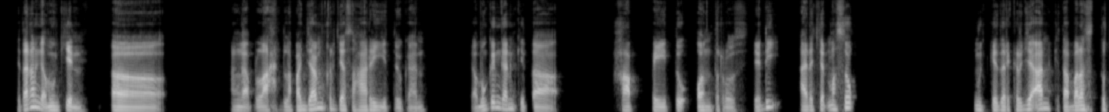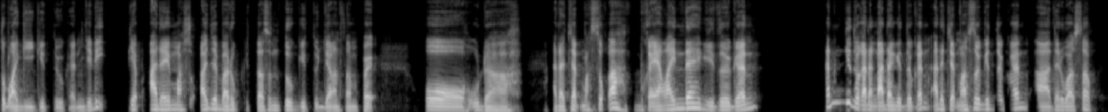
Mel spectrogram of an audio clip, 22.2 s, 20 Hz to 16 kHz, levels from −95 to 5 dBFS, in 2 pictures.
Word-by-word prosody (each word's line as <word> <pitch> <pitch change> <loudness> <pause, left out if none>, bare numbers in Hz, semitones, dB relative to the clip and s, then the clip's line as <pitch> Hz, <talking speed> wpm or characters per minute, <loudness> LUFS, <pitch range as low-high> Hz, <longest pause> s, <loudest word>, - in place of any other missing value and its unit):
kita - - +3
kan 195 - +4
gak - - +2
mungkin, 90 -7 +1 0.2
eee, 95 -4 +4 0.8
anggaplah - - -1
8 110 - -2
jam 140 +4 +4
kerja 150 -7 -1
sehari 110 -1 -2
gitu 90 - -11
kan, 85 +2 -10 0.5
nggak 90 - -7
mungkin 135 +10 -1
kan 140 - +2
kita 95 -8 -2 0.6
HP 105 -1 -1
itu - - -1 0.2
on 105 -1 +2
terus, 90 -5 -10
jadi 190 +1 -3 0.2
ada 110 - +2
chat - - -2
masuk 135 +7 -1 1.2
mungkin 125 0 -3
dari 115 - -1
kerjaan, 145 +6 +4
kita 100 - 0
bales, 125 +4 +2
tutup - - -3
lagi, 100 -1 +1
gitu 90 -1 -9
kan. 90 +3 -7
Jadi 120 +3 -4 0.2
tiap 135 - -3
ada 135 -1 +4
yang 130 +1 +2
masuk 125 -2 -5
aja 145 +3 +3
baru 120 -1 +2
kita 110 -1 -4
sentuh 120 +1 -2
gitu 105 -2 -8
jangan 105 0 0 0.2
sampe 105 - -1 0.5
oh 110 -4 +4
udah, 100 -4 -2 0.3
"Ada 105 - +2
chat - - +4
masuk 145 +5 -4
ah 165 -2 +6
buka 115 0 -4
yang 115 +1 +5
lain 135 +4 +4
deh," 170 +1 +7 0.2
gitu 120 0 +1
kan. 135 +9 +4 0.7
Kan 350 - -2
gitu 355 - +2
kadang-kadang 120 0 +6
gitu 120 0 -1
kan 150 +6 +1
ada - - +3
chat - - +1
masuk 130 +6 +1
gitu 145 0 -8
kan, 160 +3 -2
a 105 - +3
dari 115 - -3
WhatsApp 115 -1 -1
115 Hz, 190 wpm, -23 LUFS, 105-135 Hz, 1.2 s, deh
